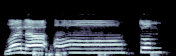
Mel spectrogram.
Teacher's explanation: نون پہ جانا ہی نہیں ہے, ہم نے زبان کو اوپر تالو کے ساتھ ٹچ ہی نہیں کرنا. وَلَا تم, فوراً تے کے مخرج وَلَا پہ چلے جانا ہے.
